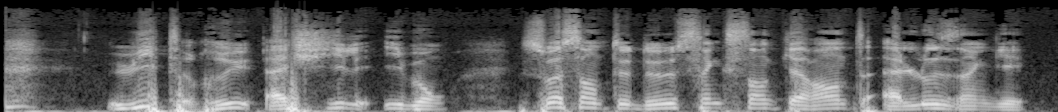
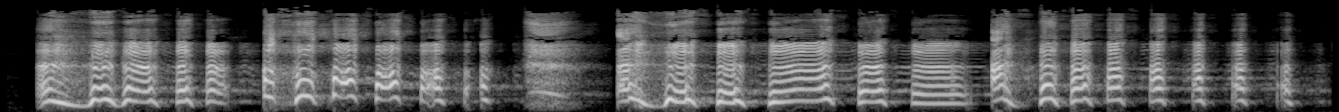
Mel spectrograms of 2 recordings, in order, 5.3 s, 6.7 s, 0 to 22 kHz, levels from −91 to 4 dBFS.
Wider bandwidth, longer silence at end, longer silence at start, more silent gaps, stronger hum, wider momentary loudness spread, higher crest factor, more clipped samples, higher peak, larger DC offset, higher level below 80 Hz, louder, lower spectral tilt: about the same, 16.5 kHz vs 16.5 kHz; about the same, 0.2 s vs 0.25 s; second, 0 s vs 0.2 s; neither; neither; about the same, 8 LU vs 9 LU; about the same, 12 dB vs 16 dB; neither; about the same, 0 dBFS vs -2 dBFS; neither; first, -24 dBFS vs -72 dBFS; first, -12 LUFS vs -16 LUFS; first, -4.5 dB/octave vs 0.5 dB/octave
